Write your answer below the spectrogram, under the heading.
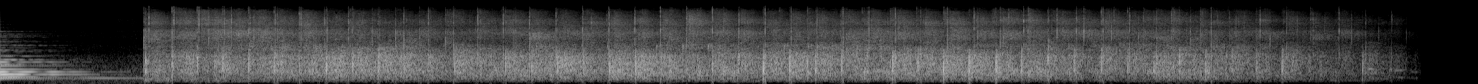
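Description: The last chord of a violin trio dying away in a reverberant chapel, then audience applause that breaks out about a second and a half in and fades out near the end.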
